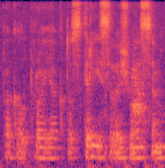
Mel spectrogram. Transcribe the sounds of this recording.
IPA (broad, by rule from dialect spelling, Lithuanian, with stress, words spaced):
ˈpɑːɡɐlˠ proːjɛkˈtʊs ˈtʲrʲiːs ʋɐˈʒʲuɔsʲɪm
